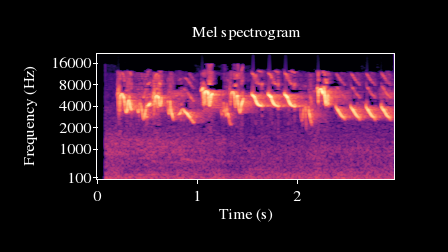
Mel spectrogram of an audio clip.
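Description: Yellow-fronted canary singing a fast, continuous high warble of rapid slurred notes and trills, rolling on without pause; a faint low hum sits underneath.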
